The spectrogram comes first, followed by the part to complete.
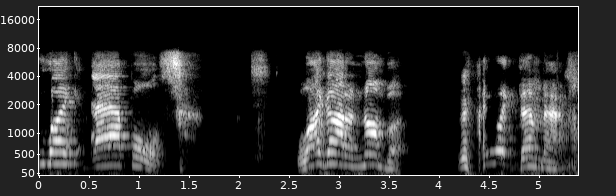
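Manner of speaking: put-on genuine-sounding East Coast accent. Asked for an impression, the speaker does an East Coast accent. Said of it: "Now that is genuine East Coast".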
